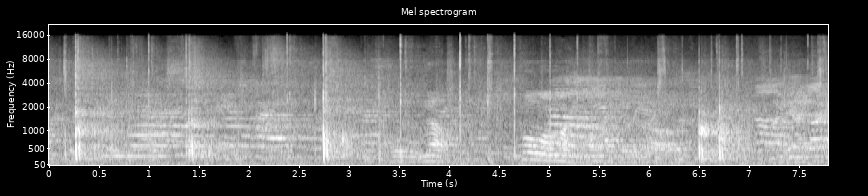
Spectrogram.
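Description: Paddles hit a plastic ball with sharp hollow pops.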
